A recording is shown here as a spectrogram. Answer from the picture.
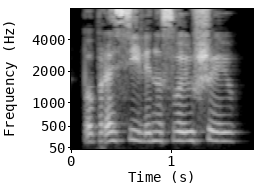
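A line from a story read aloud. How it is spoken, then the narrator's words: Short laugh. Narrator (Russian): хохотнул Марат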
